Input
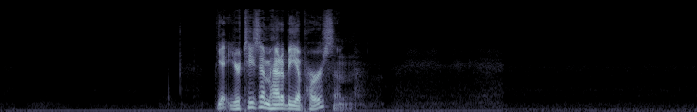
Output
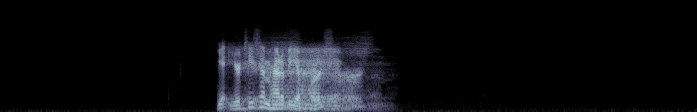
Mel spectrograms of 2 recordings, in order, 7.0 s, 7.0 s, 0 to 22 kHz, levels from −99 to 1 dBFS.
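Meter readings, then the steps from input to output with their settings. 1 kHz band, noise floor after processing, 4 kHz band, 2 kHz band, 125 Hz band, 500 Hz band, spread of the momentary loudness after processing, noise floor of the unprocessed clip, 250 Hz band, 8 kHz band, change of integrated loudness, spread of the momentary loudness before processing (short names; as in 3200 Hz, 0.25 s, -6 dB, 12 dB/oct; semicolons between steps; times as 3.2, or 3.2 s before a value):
+4.0 dB, under -85 dBFS, -1.0 dB, +4.5 dB, +0.5 dB, +1.5 dB, 15 LU, -82 dBFS, +1.0 dB, under -20 dB, +2.0 dB, 15 LU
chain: gate -57 dBFS, range -15 dB; LPF 3500 Hz 24 dB/oct; notches 60/120 Hz; dynamic EQ 1400 Hz, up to +6 dB, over -40 dBFS, Q 1.9; non-linear reverb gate 0.43 s rising, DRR 5.5 dB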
